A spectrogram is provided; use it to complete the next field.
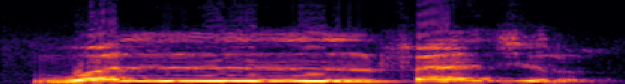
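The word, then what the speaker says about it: وَالْفَجْرِ: র জের রি, ওয়াল ফাজর। এখানে ওয়াল কোনো টান হবে না, টান দেওয়া যাবে না। উচ্চারণ হচ্ছে কি ওয়াল ফাজর, ওয়াল ফাজর।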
